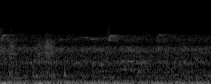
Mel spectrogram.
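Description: Quiet outdoor ambience: a steady low rumble with a couple of faint, short high chirps about half a second and a second in.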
